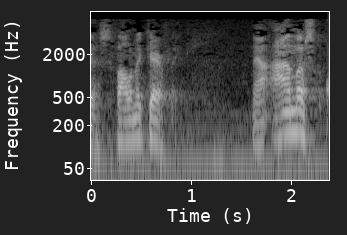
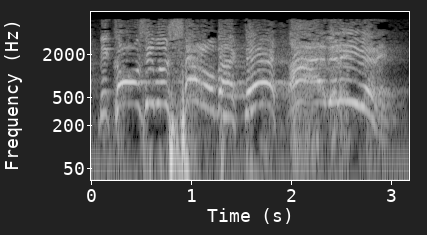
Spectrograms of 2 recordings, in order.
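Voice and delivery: preaching shout; 8 dB louder than usual. Real, not acted. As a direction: ring it out from the pulpit. Preaching climax.

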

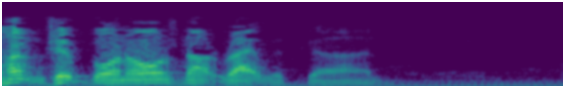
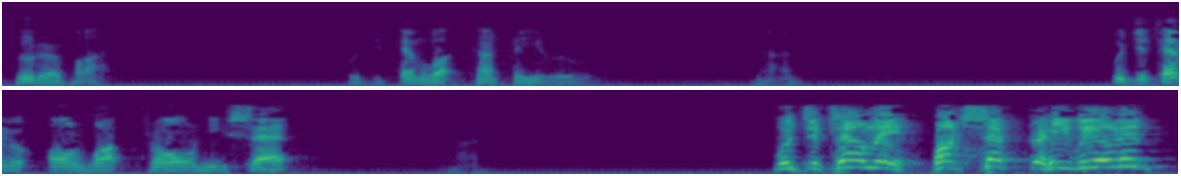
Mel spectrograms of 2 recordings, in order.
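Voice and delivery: usual speaking voice

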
